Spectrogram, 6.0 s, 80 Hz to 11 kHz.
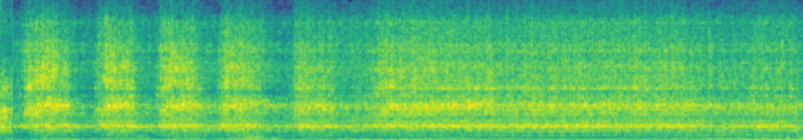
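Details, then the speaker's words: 1985 Ford truck with Hino Japanese diesel, first start needing ether: old diesel idling with a rough, uneven knock about twice a second over a deep rumble; oil pressure light/gauge flickering, knocking with low oil pressure. "That knocking sound. That's a good knob. It might go away. Oil pressure. Well, the oil pressure lights or the gauge is flickering. It's going out."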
